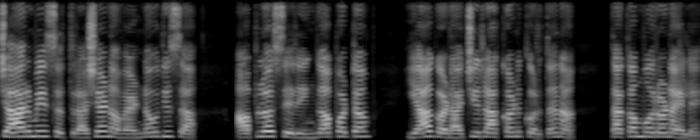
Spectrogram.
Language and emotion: Goan Konkani, neutral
